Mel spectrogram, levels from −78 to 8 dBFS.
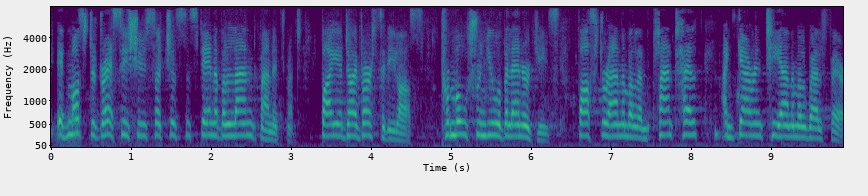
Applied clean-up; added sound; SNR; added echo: neural separator model SepFormer DNS4.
